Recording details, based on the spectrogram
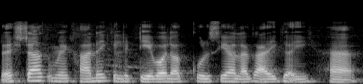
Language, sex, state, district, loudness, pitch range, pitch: Hindi, male, Jharkhand, Palamu, -18 LUFS, 130-140 Hz, 135 Hz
